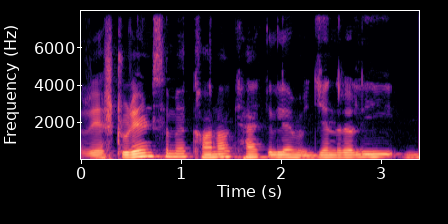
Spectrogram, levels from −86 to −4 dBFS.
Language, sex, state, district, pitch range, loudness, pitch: Maithili, male, Bihar, Purnia, 125-145 Hz, -19 LUFS, 130 Hz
